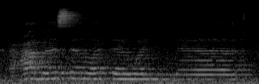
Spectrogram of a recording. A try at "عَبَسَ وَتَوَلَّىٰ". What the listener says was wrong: حاول ما تميليش له. وتولى لا الألف الألف ما تميليش، ما تقولش تولى وتولى وتولى فتح.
